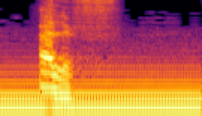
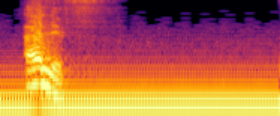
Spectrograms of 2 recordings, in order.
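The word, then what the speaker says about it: ألف: To pronounce this word, you have to open your mouth and say it from your throat. Put your hand on your throat and open your mouth and say A. A. Alif.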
